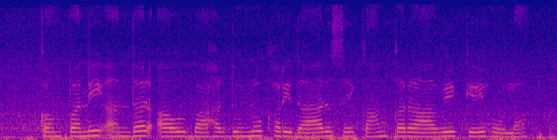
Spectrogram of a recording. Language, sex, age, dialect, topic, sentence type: Bhojpuri, female, 18-24, Western, banking, statement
